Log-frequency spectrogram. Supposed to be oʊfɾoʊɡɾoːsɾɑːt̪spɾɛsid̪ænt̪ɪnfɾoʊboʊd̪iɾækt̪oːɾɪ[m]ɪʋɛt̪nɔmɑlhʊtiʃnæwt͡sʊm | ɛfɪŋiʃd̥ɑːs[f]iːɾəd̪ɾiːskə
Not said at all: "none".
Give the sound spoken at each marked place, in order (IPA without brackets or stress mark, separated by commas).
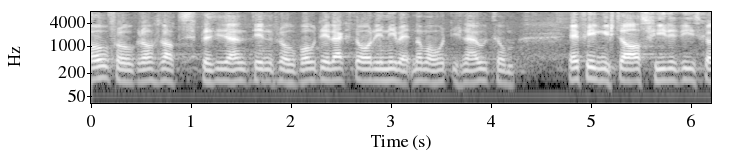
n, f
